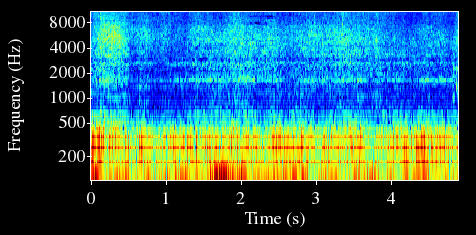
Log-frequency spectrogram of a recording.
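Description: Long nails scratch and fingertips rub the outer surface of a large, hollow carved wooden bowl that is turned over, underside up. The result is a steady, low, rumbling scratch with a crackly, sizzle-like texture and a faint airy hiss, broken by one brief sharp tick near the end.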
